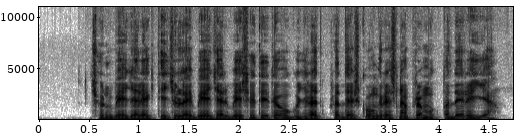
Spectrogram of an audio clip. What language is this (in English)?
Gujarati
